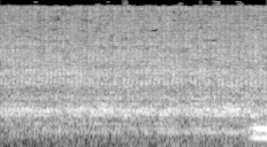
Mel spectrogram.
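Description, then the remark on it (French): A prize roulette wheel spins to pick a gift, with a steady, rapid whirring rattle that holds even and fairly loud throughout, with a brief voice-like tone creeping in right at the end. “Alors, on va lancer la roulette. Tu me dis stop.”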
